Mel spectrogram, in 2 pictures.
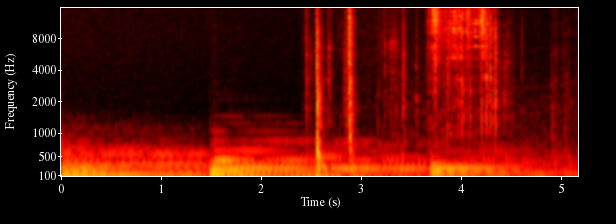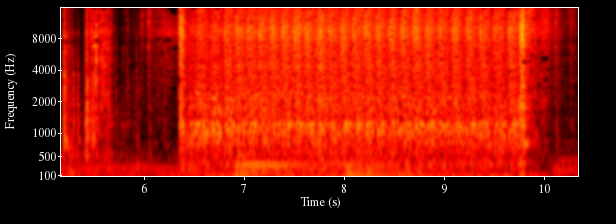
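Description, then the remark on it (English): An old car engine cranks and whines over and over without catching, with metallic clicks between attempts, then a harsh, loud grinding rush fills the last few seconds. No one speaks. “Keys were still in the ignition. But no good? No good. I climbed out of the old car”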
